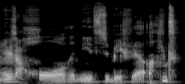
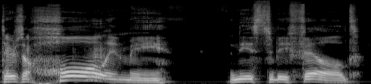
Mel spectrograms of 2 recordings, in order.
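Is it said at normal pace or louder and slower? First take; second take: normal pace; louder, slower. First: It is said at normal loudness and pace. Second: It is said louder and more slowly.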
